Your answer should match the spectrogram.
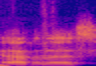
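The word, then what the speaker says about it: Avilés: They have switched around goalkeepers with Jerez, and then I think it's Aviles, I think is how you pronounce his name. Aviles, yeah. Yeah, thank you.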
